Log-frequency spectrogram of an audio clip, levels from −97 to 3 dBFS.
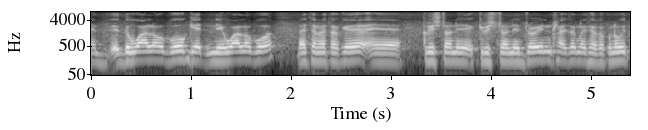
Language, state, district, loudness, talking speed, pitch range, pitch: Kokborok, Tripura, West Tripura, -14 LUFS, 210 wpm, 150-160 Hz, 155 Hz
